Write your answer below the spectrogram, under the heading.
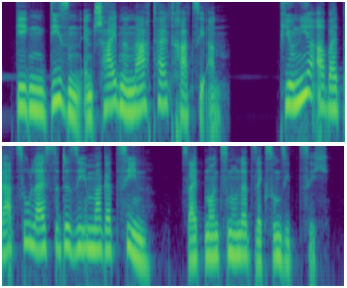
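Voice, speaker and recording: A woman at a medium pitch speaks at a very slow pace with lively intonation, her dry, close sound carrying no echo in a very clean recording with a silent background. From East Berlin, Germany. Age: 40s. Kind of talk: scripted narration.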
